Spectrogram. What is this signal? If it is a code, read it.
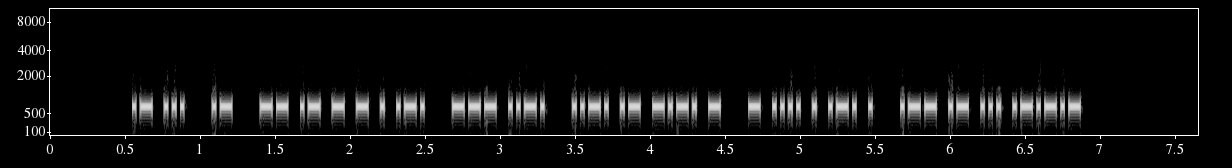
Morse code, heard as a keyed tone, about 41 wpm, 700 Hz. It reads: AS A MATTER OF FACT THERE WAS.
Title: Sentences from Top 1000 Words - Review Part 3 - 45wpm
